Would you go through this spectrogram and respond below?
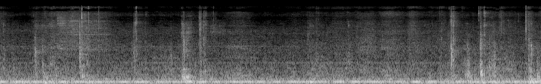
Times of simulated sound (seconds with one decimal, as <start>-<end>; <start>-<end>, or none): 3.4-5.0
